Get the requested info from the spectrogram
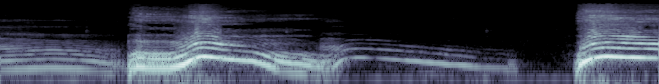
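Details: Basset hound dog in a morning vocal exchange indoors: a low moan swelling into a louder rising-then-falling howl, a softer descending wail, a brief silence, then another loud howl begins.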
